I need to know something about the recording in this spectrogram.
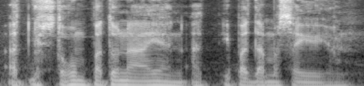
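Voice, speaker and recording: A man's voice: deep voice, steady tone, a little fast, a bit bright, faint music behind. A man playing a sulky, lovelorn young man in a radio drama, earnest and with a Filipino accent. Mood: earnest confession.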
